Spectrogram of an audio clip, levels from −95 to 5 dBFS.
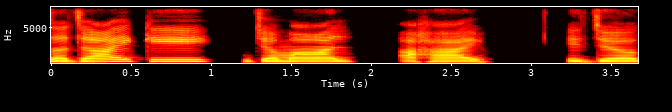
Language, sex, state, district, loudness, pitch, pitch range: Surgujia, female, Chhattisgarh, Sarguja, -17 LUFS, 220 Hz, 215-230 Hz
